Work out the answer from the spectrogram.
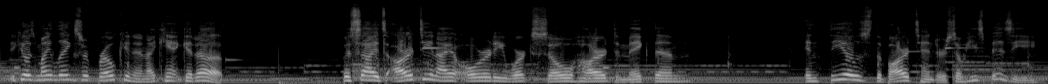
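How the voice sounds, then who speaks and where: A man's voice: fairly high pitch, lively intonation, a little slow. A man voicing an eager, playful young male animal friend in a visual novel, with music behind. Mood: playful, teasing. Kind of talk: visual novel character dub.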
